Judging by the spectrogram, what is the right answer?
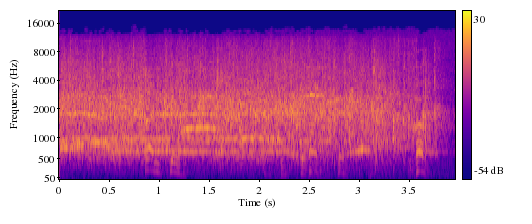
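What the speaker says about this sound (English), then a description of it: "A magnificent applause from the 2000-handed lady at the back" Loud, steady applause from a studio audience at a 1995 Saturday night comedy show fills the whole stretch, with a few voices calling out over it before it begins to fade at the end.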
